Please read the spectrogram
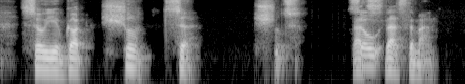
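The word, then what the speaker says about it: Šulc: And in in the uh Czech language, the C like many Slavic languages is pronounced as a Ts. So, you've got Schulz.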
